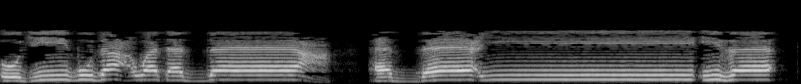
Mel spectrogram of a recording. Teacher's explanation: طب ولما هيوصل هيحط ياء، فلما يحط ياء ورش بقت ياء مد ووراها همزة فتبقى مد منفصل ست حركات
